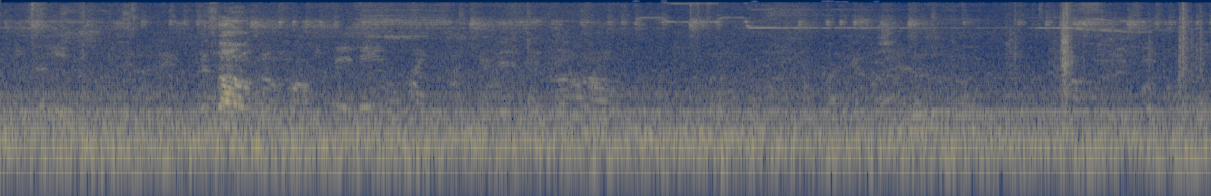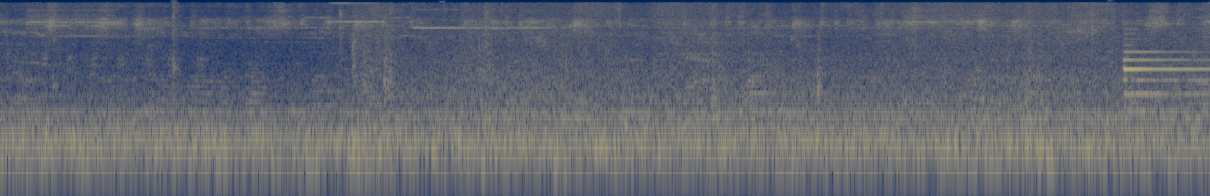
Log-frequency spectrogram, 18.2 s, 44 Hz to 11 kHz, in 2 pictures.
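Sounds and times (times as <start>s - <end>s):
low rumble of a moving elevated train heard from inside the car: 0.0s - 18.1s
brief high whine: 17.5s - 18.1s.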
